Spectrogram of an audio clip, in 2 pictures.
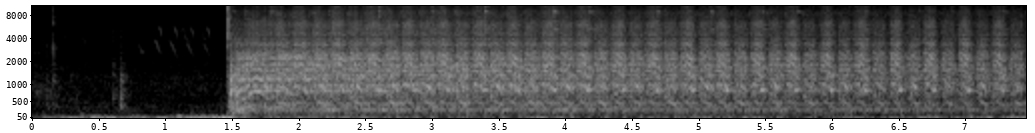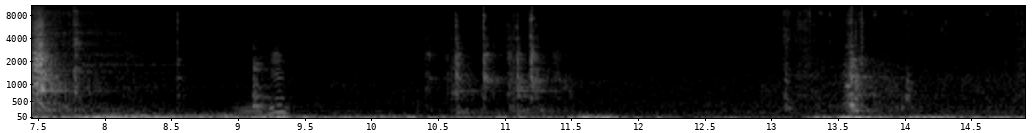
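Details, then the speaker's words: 1959 Case 300B (311B) tractor, 4-cylinder gas engine, parked outside 10 years, cranking in neutral with choke and a quarter-inch throttle: steady even cranking, about four beats a second, never fires; coil control wire stays solid, no distributor impulse. "and this is our control wire as we're moving adds removes the ground so this one should be flashing and it's completely solid which means we're not getting an impulse from the distributor"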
